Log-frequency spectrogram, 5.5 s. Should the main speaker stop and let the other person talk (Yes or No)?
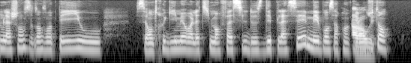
No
